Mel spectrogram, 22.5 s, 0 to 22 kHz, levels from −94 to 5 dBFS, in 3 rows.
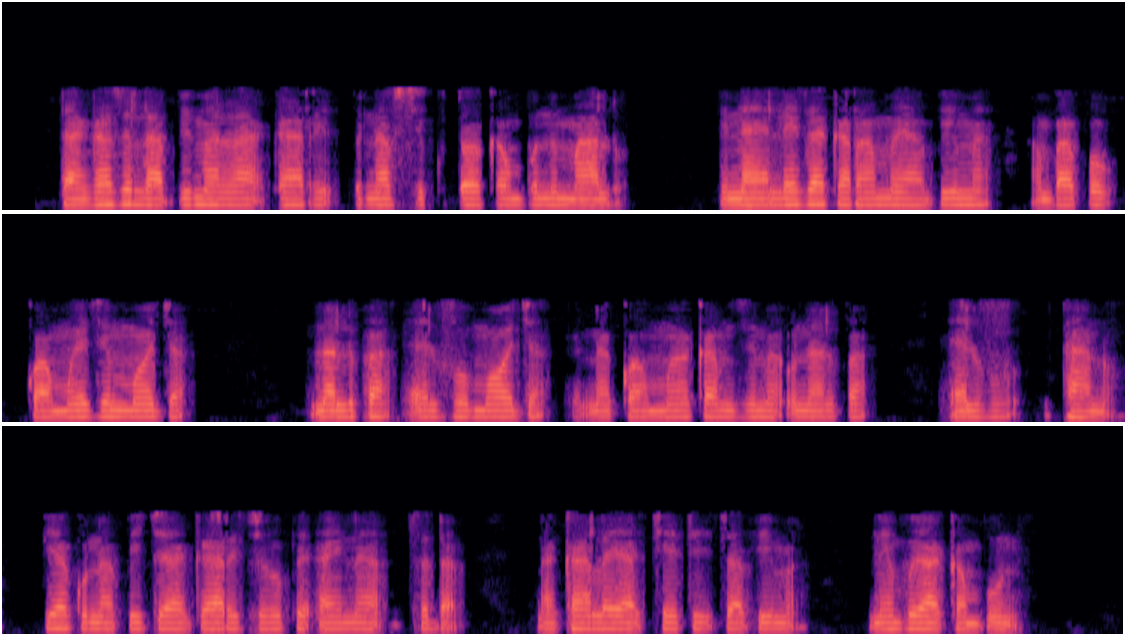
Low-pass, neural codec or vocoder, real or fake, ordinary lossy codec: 7.2 kHz; none; real; AAC, 16 kbps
